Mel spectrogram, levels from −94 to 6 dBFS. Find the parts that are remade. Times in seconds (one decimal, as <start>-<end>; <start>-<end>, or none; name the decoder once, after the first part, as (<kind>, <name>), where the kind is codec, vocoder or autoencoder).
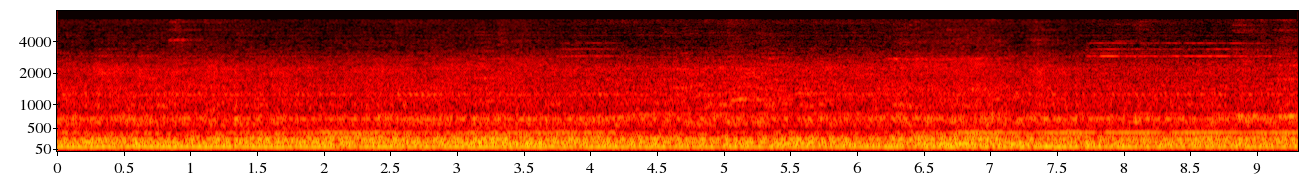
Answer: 0.0-3.9 (vocoder, Vocos); 6.4-7.7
